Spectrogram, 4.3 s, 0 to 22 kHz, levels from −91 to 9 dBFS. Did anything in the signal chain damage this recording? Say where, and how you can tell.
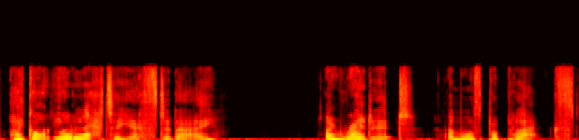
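No, nothing in the signal chain stood out as damaging this speech recording on listening.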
